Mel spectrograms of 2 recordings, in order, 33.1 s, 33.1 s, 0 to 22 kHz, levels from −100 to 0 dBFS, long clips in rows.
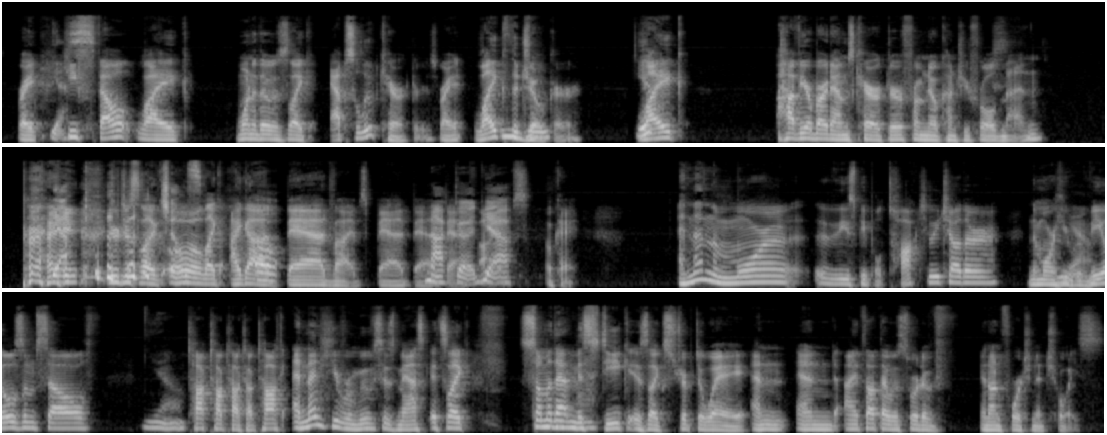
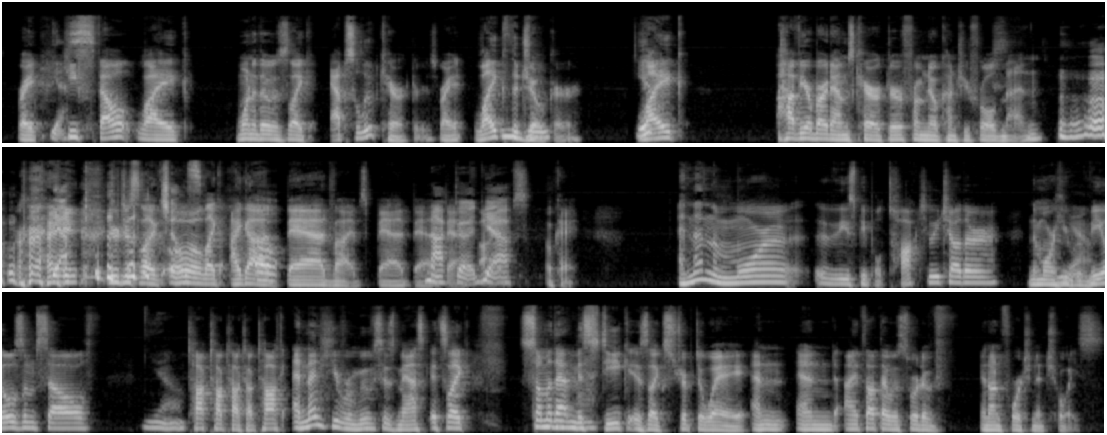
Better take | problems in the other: second | audio cutting out; at 11 s for 0.5 s

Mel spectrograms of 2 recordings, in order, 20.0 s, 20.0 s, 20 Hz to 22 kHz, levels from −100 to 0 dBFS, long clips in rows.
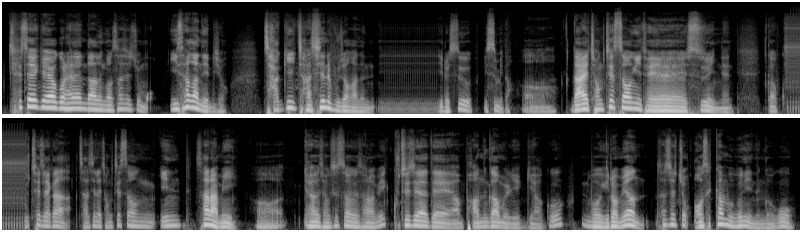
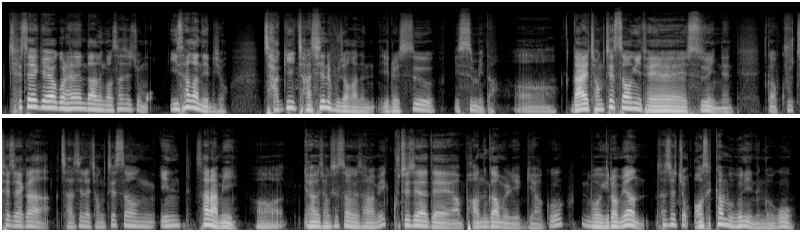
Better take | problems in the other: second | audio freezing; at 5 s for 0.5 s and at 10 s

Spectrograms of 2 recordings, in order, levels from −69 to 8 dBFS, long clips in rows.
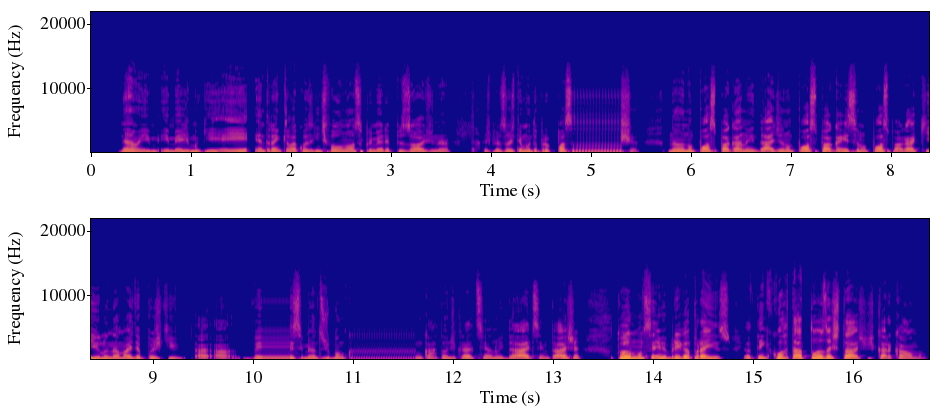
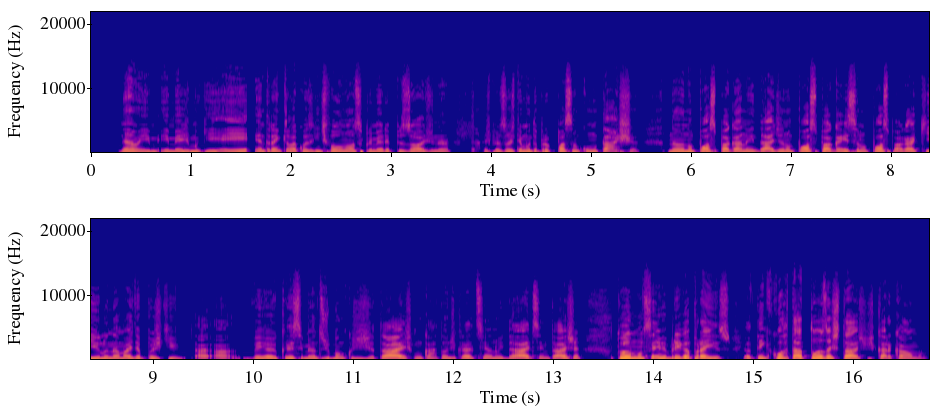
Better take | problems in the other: second | audio freezing; at 5 s, at 10 s and at 11 s for 0.5 s

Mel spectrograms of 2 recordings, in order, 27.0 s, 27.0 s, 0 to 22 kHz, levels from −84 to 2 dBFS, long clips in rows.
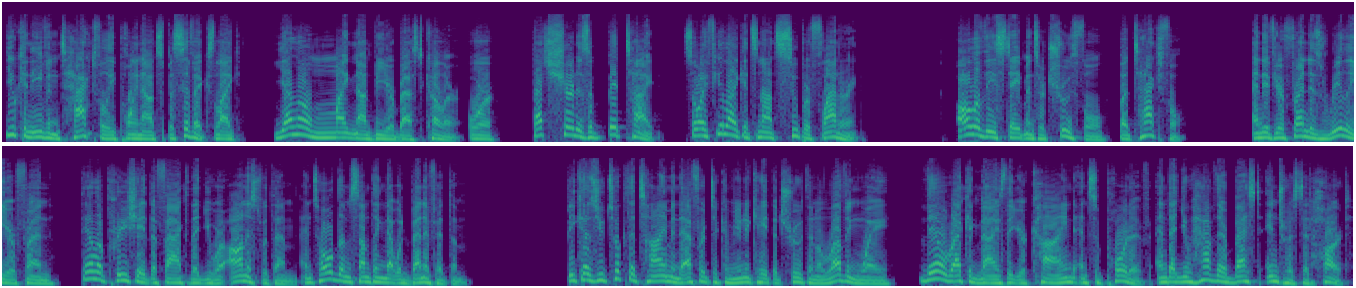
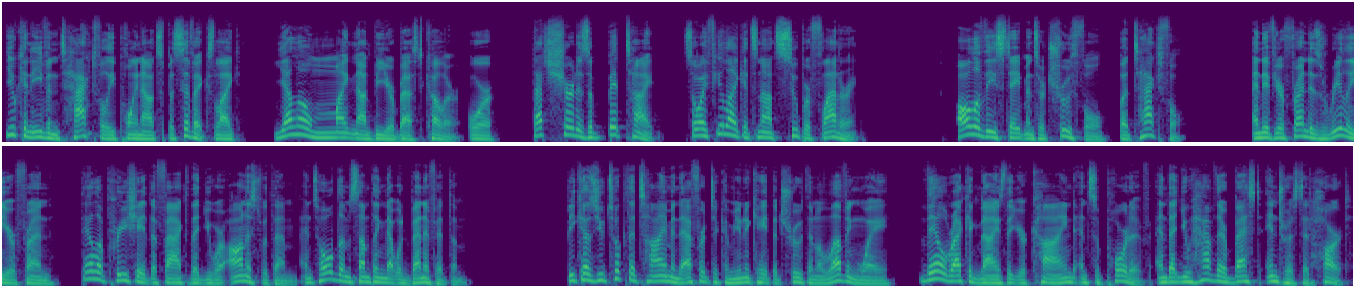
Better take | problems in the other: second | distortion; slight; 10 dB below the speech

